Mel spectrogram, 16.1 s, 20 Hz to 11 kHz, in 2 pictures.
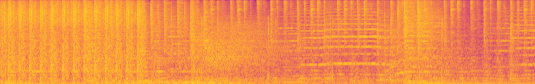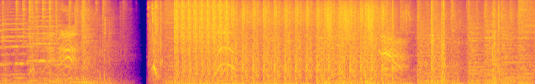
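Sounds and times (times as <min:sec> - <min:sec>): rapid gunfire: 0:00.0 - 0:02.4, 0:10.6 - 0:14.8
action music: 0:00.0 - 0:16.0.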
